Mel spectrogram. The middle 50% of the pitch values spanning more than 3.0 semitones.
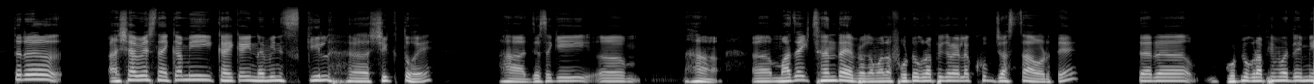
Yes: average, 4.4 semitones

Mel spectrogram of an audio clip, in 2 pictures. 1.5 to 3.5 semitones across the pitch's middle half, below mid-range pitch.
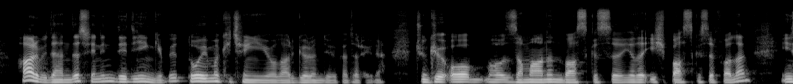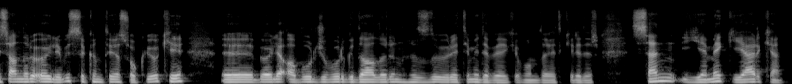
Yes: average, 2.9 semitones; low, 110 Hz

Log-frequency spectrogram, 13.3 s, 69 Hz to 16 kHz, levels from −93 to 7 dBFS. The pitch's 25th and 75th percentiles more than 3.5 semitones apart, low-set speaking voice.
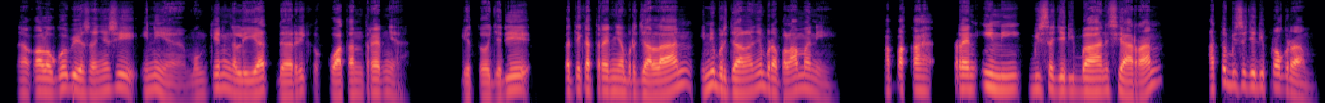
Yes: average, 4.3 semitones; low, 130 Hz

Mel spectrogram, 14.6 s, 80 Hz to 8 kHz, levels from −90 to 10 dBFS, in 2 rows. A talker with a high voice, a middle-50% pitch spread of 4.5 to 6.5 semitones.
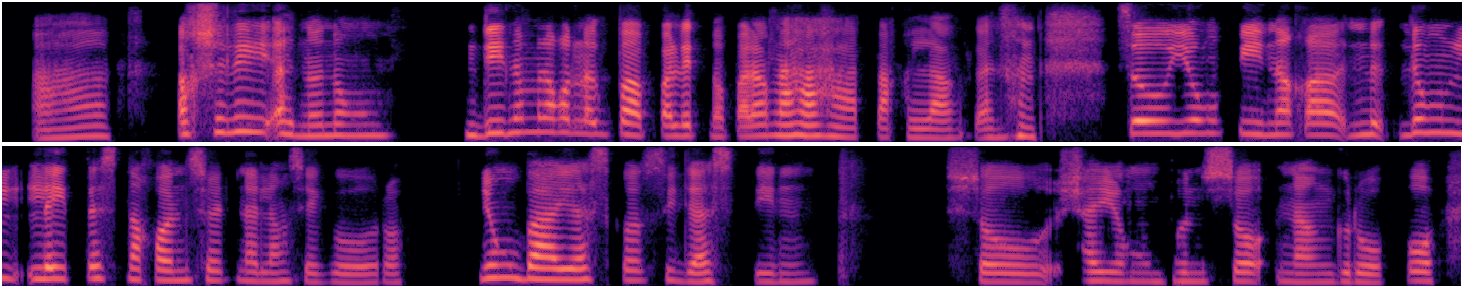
Yes: high, 220 Hz; average, 4.8 semitones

